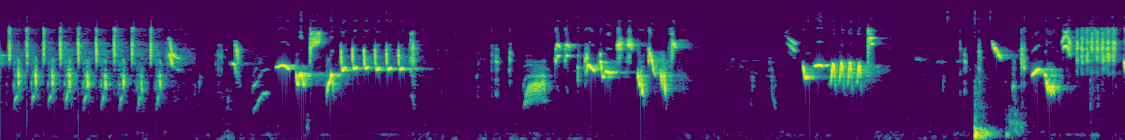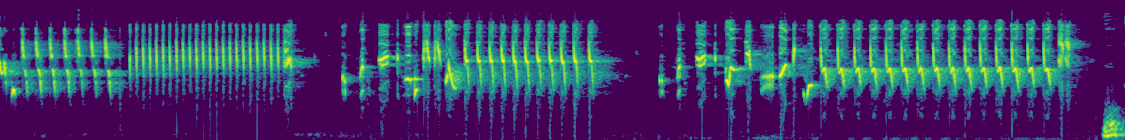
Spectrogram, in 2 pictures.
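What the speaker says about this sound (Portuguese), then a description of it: "Podemos até ver aqui o rouxinol, não pela cor dele, obviamente, mas pelo canto." Common nightingale singing alone, a long run of varied phrases: rapid repeated chirps, trills and buzzy rattles separated by short pauses, close and clear throughout.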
